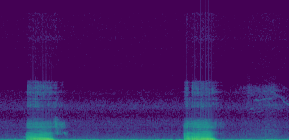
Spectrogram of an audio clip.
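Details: Female snoring while napping: two low, rattling, drawn-out breaths about three seconds apart over quiet room noise; snoring during sleep.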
